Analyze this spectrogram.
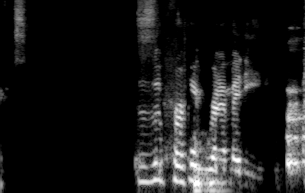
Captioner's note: laughing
